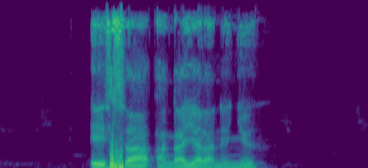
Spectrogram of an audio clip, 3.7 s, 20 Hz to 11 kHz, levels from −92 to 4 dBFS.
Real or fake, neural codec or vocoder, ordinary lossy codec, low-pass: real; none; Opus, 24 kbps; 9.9 kHz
